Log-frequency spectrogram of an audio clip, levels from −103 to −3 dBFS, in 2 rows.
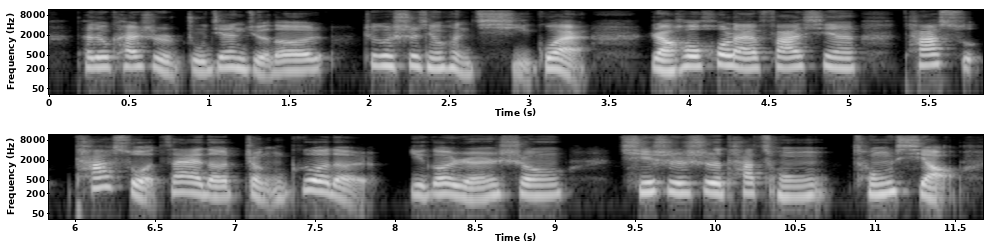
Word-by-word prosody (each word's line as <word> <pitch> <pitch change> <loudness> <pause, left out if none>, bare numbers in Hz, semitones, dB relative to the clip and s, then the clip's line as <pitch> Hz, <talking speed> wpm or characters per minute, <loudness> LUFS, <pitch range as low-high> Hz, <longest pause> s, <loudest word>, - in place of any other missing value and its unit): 他 215 - -3
就 220 +1 +3
开 225 0 +1
始 200 -8 -2
逐 170 +2 -5
渐 220 +4 -1
觉 190 - -2
得 175 +3 +1 0.2
这 250 - -6
个 245 0 +3
事 240 0 -1
情 210 -2 -1
很 205 -8 -3
奇 - - -7
怪。 - - +4 0.4
然 180 -4 +6
后 235 +5 +5
后 235 +3 +3
来 210 -4 +5
发 215 +1 +2
现 225 -3 -2 0.3
他 255 0 +3
所 370 +10 -8
他 295 +2 +2
所 310 -1 0
在 220 -2 +1
的 170 -3 +1
整 165 -4 -5
个 250 -3 +3
的 - - -2 0.2
一 185 - -3
个 195 +2 +1
人 155 +2 0
生， 185 -1 -2 0.4
其 220 0 +1
实 215 -2 0
是 210 -1 +2
他 210 +1 -2
从 180 -2 -6
从 195 +2 0
小 235 0 +1
210 Hz, 210 characters per minute, -27 LUFS, 185-235 Hz, 0.4 s, 然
